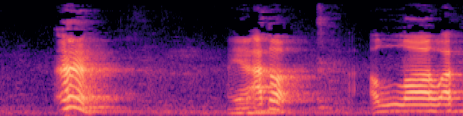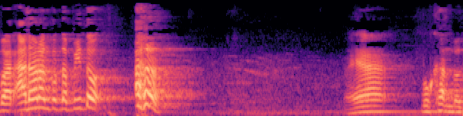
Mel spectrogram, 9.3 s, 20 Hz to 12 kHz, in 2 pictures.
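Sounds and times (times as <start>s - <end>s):
speech: 2.3s - 6.4s, 8.1s - 9.2s
throat clearing: 6.0s - 6.7s.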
